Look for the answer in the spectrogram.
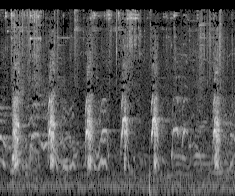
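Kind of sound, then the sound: animal, huskies barking and yipping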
